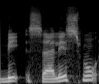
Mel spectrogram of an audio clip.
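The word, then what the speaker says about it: بئس الاسم: surat Al-Hujurat ayat 11 ini tulisan bi'salismu dibaca lismu. Ya. Bi'salismu ini secara tulisan adalah di yang bagian sebelah kiri, ya. Tapi secara bacaan dibaca yang sebelah kanan.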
